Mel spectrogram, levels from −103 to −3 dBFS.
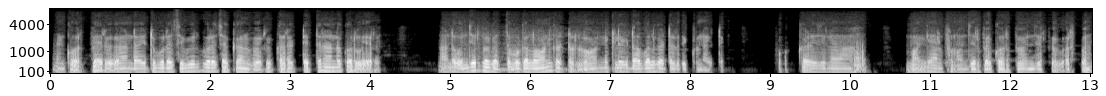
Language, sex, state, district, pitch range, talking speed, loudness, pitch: Tulu, male, Karnataka, Dakshina Kannada, 100-125 Hz, 165 wpm, -19 LUFS, 110 Hz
